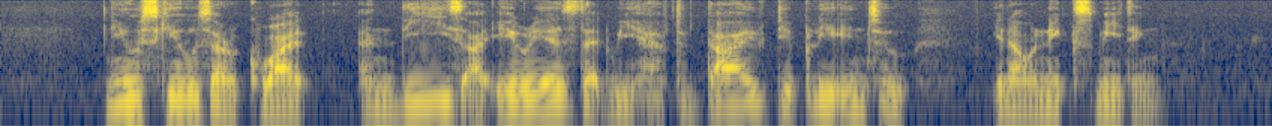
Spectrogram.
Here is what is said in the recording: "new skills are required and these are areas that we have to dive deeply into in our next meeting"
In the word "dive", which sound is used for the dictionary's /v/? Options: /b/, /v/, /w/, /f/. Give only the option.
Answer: /v/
